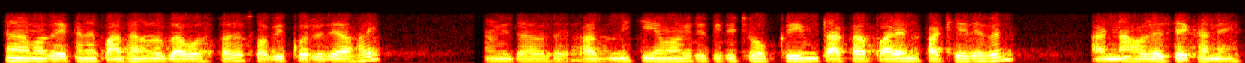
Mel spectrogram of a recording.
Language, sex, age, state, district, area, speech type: Bengali, male, 18-30, West Bengal, South 24 Parganas, rural, conversation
